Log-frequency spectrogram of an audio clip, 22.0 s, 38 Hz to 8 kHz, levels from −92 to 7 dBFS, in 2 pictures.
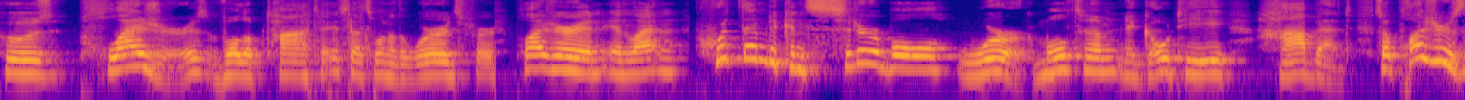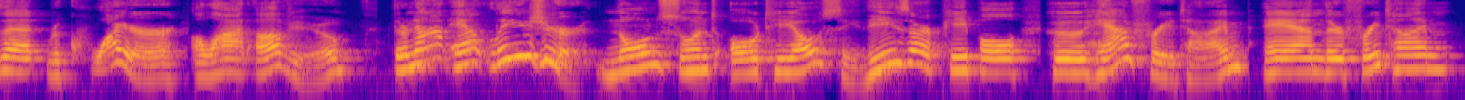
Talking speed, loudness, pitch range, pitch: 130 wpm, -19 LUFS, 165-220 Hz, 185 Hz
